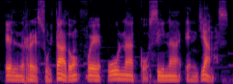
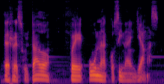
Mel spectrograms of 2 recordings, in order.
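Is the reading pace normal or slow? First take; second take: slow; normal. First: It is read at a slower pace. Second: It is read at a normal pace.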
